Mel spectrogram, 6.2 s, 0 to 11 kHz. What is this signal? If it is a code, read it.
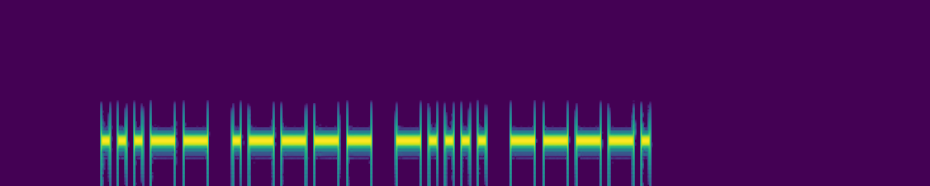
Morse code, heard as a keyed tone, about 22 wpm, 700 Hz. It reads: 3169
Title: Numbers - 4-Digit 22wpm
